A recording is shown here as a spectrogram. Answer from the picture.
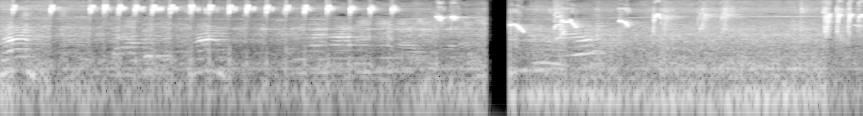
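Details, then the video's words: Lively Asian pied starling singing to provoke other birds to sing: rapid runs of high thin ticking notes, then a short break followed by scattered sweeping whistles and chirps over faint background noise. "konin gacor bikin bahan terangsang ikut bunyi"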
